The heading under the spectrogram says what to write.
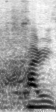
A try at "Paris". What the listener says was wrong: That S. That S is silent.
